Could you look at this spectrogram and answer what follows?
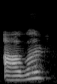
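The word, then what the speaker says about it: hour: लेकिन हम आवर एच ओ यू आर से पहले भी एन का यूज करते हैं। क्योंकि वहां पर जो एच है वह साइलेंट रहता है।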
